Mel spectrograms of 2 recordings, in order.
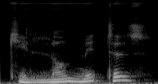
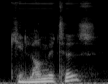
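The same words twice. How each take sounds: First: "kilometers" slowly, syllable by syllable; four separated syllables. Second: Said in the usual way. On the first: Shown as a demonstration. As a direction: draw out "ki-lo-me-ters" as four syllables. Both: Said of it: "with the four syllable word".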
